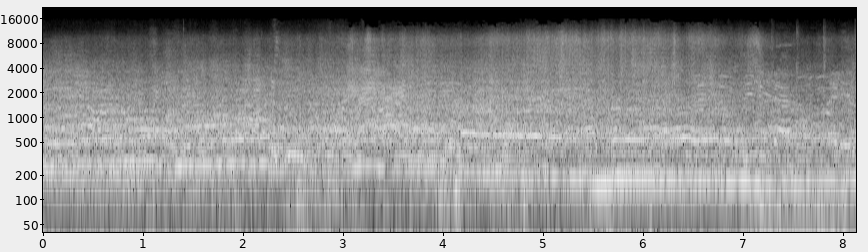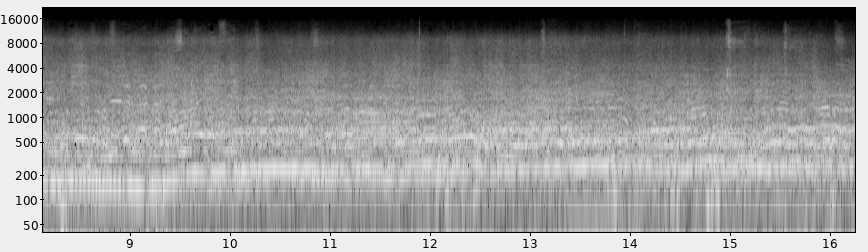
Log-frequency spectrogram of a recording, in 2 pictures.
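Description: A pack of Super 1600 rallycross cars racing, several small four-cylinder engines revving hard together, pitch rising and falling as they accelerate and lift through the corners.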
